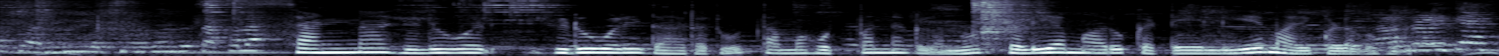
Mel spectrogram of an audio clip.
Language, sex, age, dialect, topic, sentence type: Kannada, female, 18-24, Mysore Kannada, agriculture, statement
